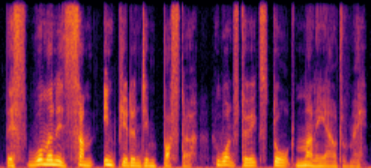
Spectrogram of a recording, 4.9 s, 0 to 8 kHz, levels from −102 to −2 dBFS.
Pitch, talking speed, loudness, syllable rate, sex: 145 Hz, 170 wpm, -19 LUFS, 4.8 syllables/s, male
